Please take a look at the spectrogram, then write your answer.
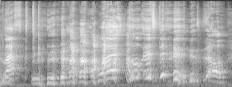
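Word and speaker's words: Blxst: When I told her how to spell it, I was like BLAXT. I'm like, Blast.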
